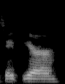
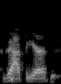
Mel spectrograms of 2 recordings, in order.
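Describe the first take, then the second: First: The name does not rhyme with happier. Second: The name rhymes with happier. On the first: The speaker calls it wrong. "I'm saying it wrong" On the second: The speaker calls it right. "Zapier makes you happier"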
